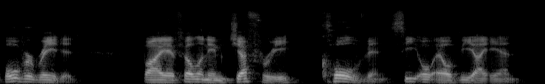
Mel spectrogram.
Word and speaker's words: Geoffrey: Talent is Overrated by a fellow named Jeffrey Colvin, Colvin. His first name is spelled Geoffrey.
